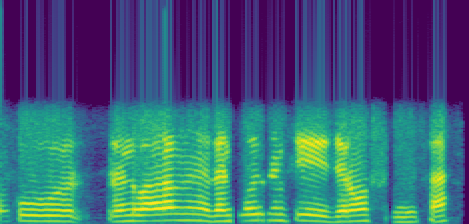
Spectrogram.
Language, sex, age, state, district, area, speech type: Telugu, male, 18-30, Telangana, Nalgonda, rural, conversation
